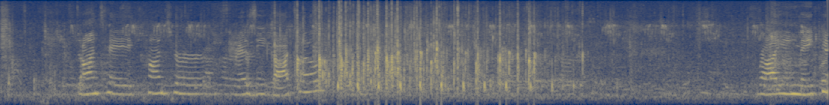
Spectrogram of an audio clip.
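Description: A young woman speaks calmly into a microphone over a loudspeaker outdoors.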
